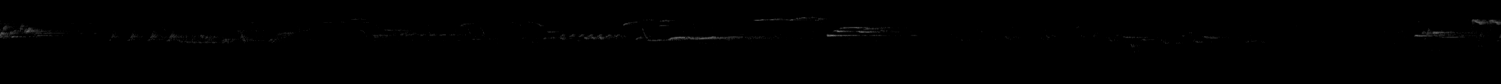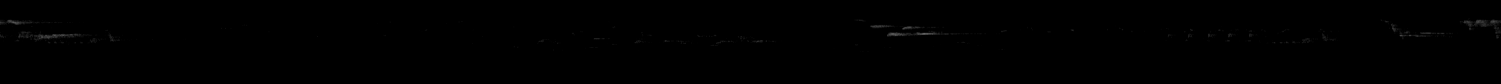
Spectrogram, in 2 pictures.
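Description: Faint songbirds singing: high chirps and quick trills in phrases every few seconds, louder now and then.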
